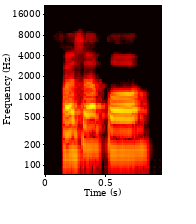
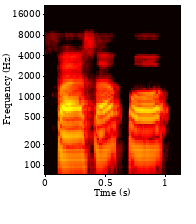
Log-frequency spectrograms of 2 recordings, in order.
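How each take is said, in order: First: Fasako as a single word; run together. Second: Fa, then sako, slower; separated words. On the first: Teacher showing what Arabs would hear as fasik, run together. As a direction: say "fasako" joined, no break after fa. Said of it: "ini artinya fasik". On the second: Teacher showing fa then sako, separated words. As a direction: say "fasako" with fa set apart from sako. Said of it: "fa kemudian sako". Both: Shown as a demonstration.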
